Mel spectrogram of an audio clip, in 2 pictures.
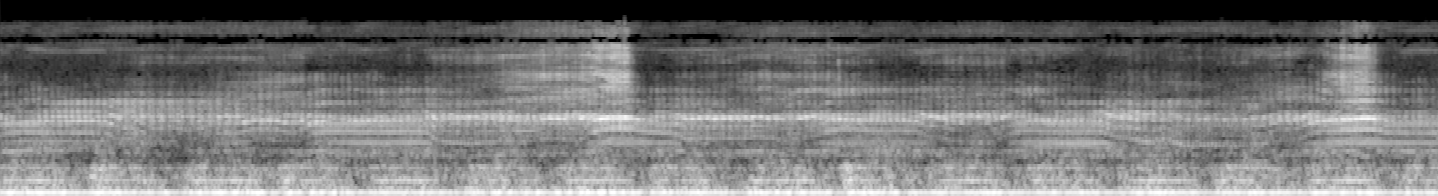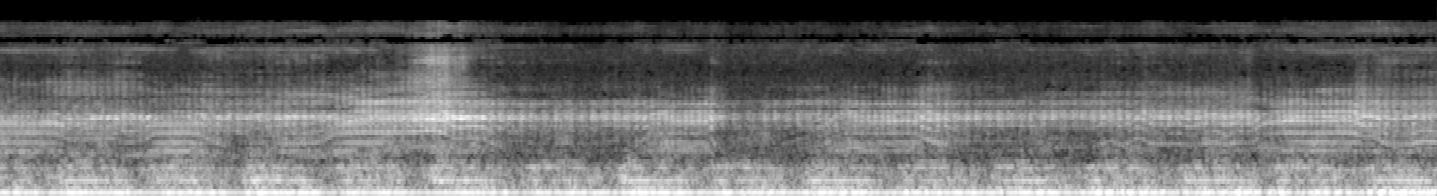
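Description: A small handheld facial device hums softly against skin.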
